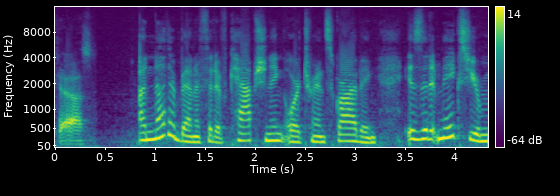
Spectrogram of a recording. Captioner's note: voiceover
